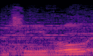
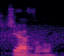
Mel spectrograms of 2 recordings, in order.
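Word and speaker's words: Jevil: I used to pronounce it Jeevel, and then fucking Lily's like, no, it's Jevel. It's No, Jester and Devil. It's Jester and Devil, and it's Jevel.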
